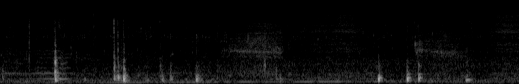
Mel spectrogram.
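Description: Honey bees buzz and drone around a small hive colony in a soft, continuous hum, with occasional close wingbeats and light tapping knocks nearby.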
